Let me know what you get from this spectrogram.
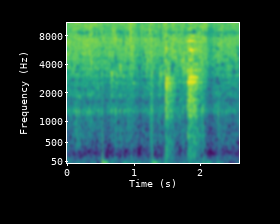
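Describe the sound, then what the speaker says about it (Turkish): Onion and garlic frying in oil, a steady crackling sizzle with occasional scraping stirs, close and continuous with no talking. "2 dakika kadar kavuruyorum soğanlarımı."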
